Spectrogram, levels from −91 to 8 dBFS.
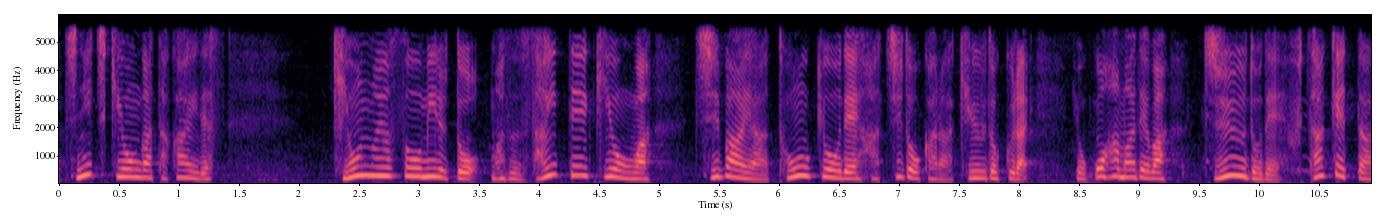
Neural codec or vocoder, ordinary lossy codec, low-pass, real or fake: none; none; 5.4 kHz; real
